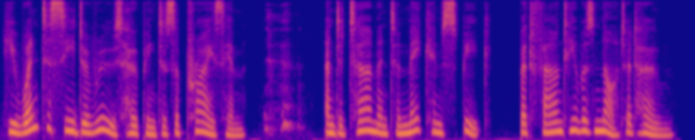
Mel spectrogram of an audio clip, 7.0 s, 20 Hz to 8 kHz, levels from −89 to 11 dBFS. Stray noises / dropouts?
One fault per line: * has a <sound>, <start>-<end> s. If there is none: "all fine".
* has a laugh, 2.6-3.1 s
